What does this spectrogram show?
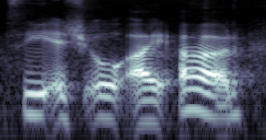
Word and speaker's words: choir: towards the end, and in choir the CH is being pronounced as K is in the beginning.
